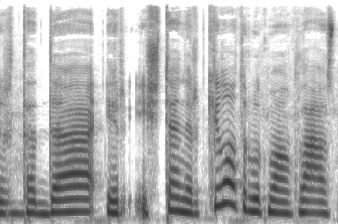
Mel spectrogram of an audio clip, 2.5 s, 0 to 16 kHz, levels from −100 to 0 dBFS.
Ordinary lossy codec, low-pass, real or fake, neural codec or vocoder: MP3, 96 kbps; 14.4 kHz; real; none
